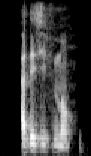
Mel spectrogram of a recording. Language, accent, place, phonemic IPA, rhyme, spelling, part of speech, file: French, France, Lyon, /a.de.ziv.mɑ̃/, -ɑ̃, adhésivement, adverb, LL-Q150 (fra)-adhésivement.wav
- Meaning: adhesively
